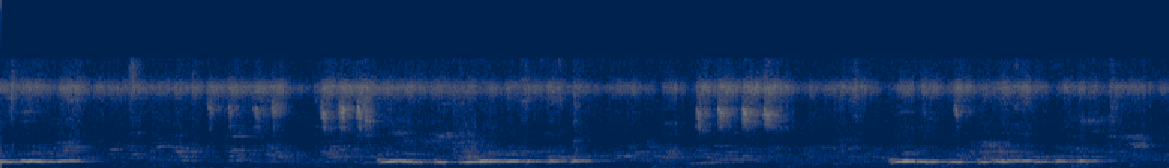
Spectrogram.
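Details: Zebra dove at a house yard, three rolling, trilled coo phrases spaced a few seconds apart, each starting strong and tailing off, while faint high twitters from other birds sound in the background.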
